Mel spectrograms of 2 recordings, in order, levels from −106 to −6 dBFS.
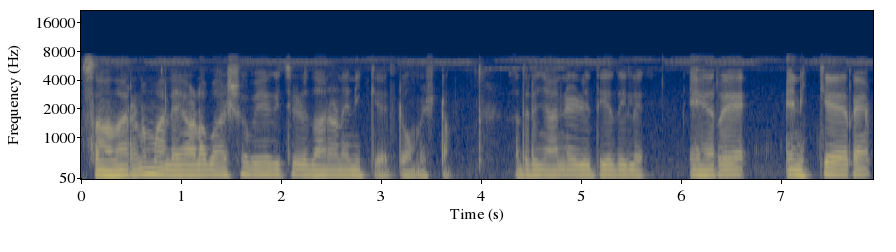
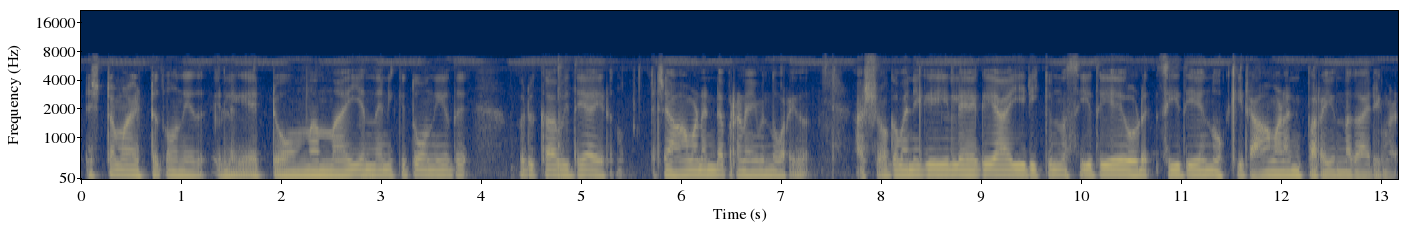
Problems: low volume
